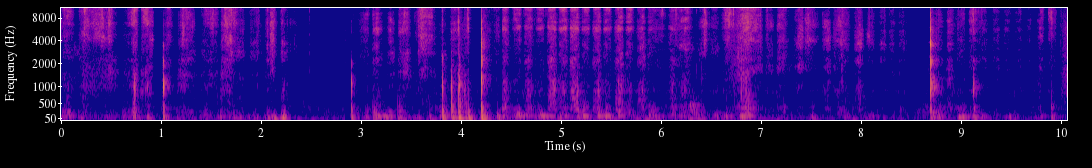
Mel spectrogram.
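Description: Sheet of Japanese kozo paper being burnished by hand onto an inked linoleum block with a burnishing tool: quick, scratchy rubbing strokes as the ink is transferred to the paper. The rubbing breaks off briefly about two seconds in, and there is a sharp tap near the end.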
